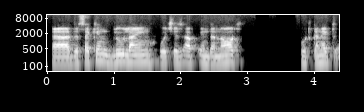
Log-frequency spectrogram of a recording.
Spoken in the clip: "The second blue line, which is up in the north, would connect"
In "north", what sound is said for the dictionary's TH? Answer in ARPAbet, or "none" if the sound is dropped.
T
